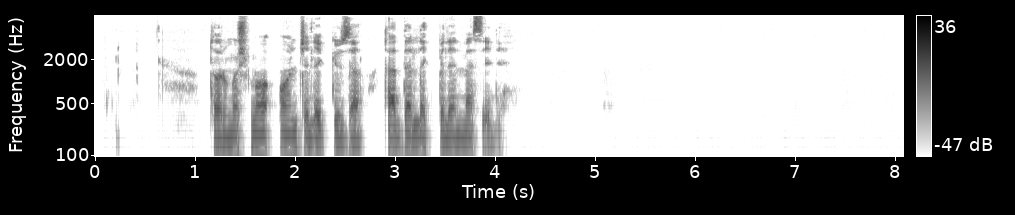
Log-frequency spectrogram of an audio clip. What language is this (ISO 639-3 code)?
uig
